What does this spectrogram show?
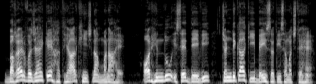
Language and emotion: Urdu, neutral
